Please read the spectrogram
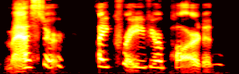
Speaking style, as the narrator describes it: croaked the man kneeling on the floor

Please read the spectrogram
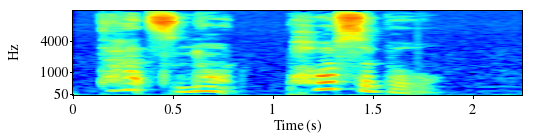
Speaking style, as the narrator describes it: Uncle Jez whispered

